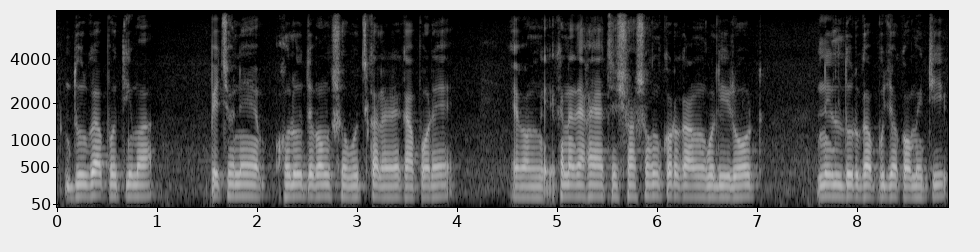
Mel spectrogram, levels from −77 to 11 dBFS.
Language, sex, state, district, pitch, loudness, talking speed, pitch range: Bengali, male, West Bengal, Purulia, 130 Hz, -18 LUFS, 155 wpm, 125-130 Hz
